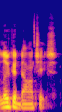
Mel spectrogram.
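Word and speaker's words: Luka Dončić: last name yeah you you said it right Luka donic yeah donic Don it's weird it's a weird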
